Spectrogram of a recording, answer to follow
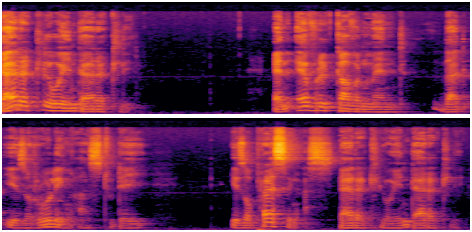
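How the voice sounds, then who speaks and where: A somewhat breathy man at a moderate pace, lively intonation, and audible room echo. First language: not English. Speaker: religious video host. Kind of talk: bible teaching monologue. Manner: halting with self-corrections.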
